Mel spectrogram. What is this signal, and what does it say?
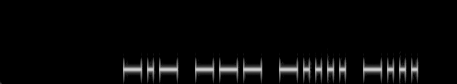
Morse code, heard as a keyed tone, about 20 wpm, 700 Hz. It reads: KO6B
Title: USA Call Signs - 3x Character Spacing - 20wpm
